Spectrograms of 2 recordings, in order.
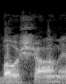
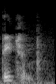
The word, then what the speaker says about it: Beauchamp: It, it looks as if it should be pronounced Beauchamp, and in French it is, but in England, if you look at the Oxford Dictionary, it's pronounced Beecham what what I'd like to do with our time together is to look at that.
